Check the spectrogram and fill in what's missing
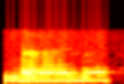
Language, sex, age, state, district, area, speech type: Marathi, male, 18-30, Maharashtra, Nanded, rural, conversation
